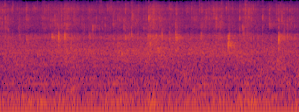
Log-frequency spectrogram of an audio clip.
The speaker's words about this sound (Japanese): そろそろ温まりましたかね。じゃあシャワーはこのくらいにして、タオル泡立てちゃいます。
